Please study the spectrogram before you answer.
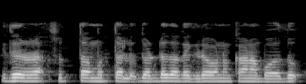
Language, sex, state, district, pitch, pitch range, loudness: Kannada, male, Karnataka, Koppal, 145 Hz, 145-150 Hz, -16 LUFS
